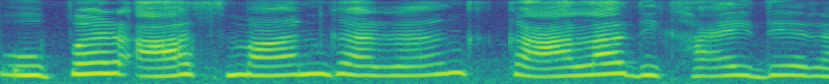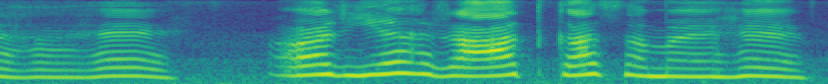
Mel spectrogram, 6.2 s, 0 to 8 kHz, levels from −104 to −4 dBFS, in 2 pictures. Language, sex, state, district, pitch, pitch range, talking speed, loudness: Hindi, female, Jharkhand, Palamu, 320 Hz, 295-350 Hz, 145 wpm, -17 LUFS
